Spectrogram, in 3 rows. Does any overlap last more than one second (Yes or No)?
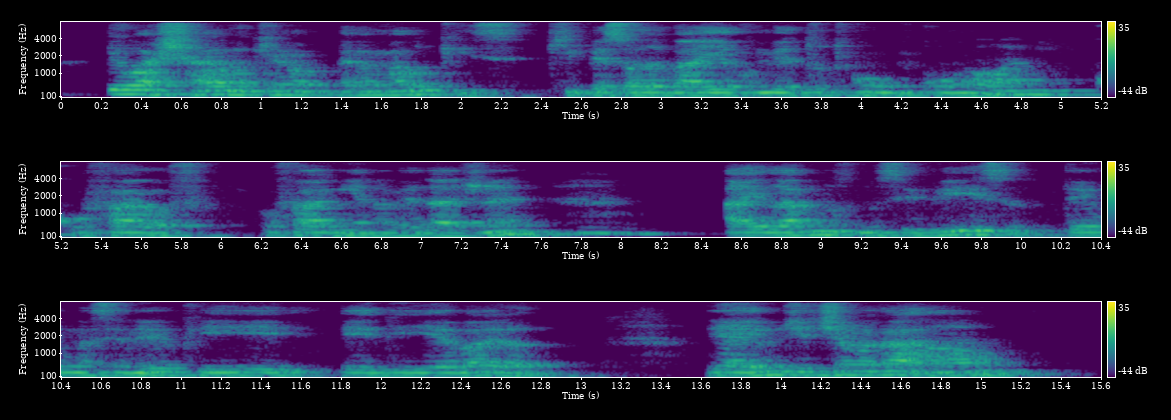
No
